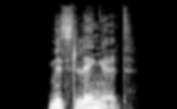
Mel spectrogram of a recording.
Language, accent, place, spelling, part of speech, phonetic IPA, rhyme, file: German, Germany, Berlin, misslänget, verb, [mɪsˈlɛŋət], -ɛŋət, De-misslänget.ogg
- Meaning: second-person plural subjunctive II of misslingen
